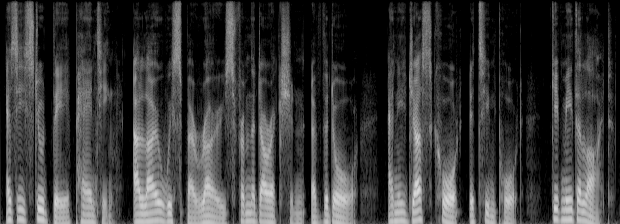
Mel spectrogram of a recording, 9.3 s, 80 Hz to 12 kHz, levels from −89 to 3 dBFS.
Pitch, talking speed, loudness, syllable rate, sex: 110 Hz, 160 wpm, -19 LUFS, 4.1 syllables/s, female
